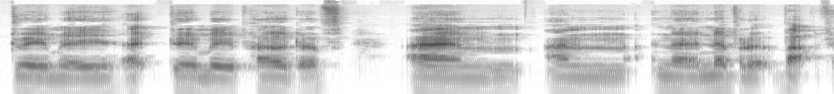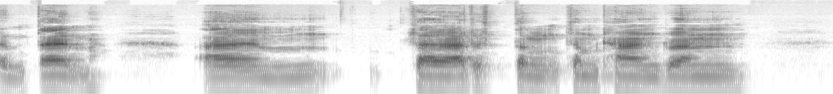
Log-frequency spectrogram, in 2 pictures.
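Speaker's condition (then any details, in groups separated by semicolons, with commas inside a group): Profound deafness; congenital profound deafness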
